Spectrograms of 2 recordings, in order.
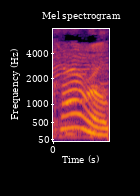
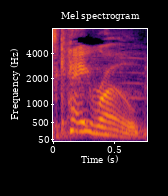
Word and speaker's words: Cairo: Oh, Cairo, like Egypt. No, apparently it's Cairo. I thought this was Salina. No, it's Salina. I worry about this place. – That's funny. – Cairo, Lebanon.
